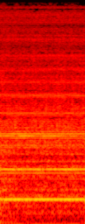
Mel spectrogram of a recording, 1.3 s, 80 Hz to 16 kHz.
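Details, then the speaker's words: Light-sensing chicken coop door closing, driven by a 12 V battery-powered linear actuator (225 lb force) after the light sensor is covered to simulate sundown. Quiet, constant mid-pitched motor hum with no grinding or stalling; working normally. "As you can hear the door, you can probably hear the door starting down. It doesn't move fast, but it moves."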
